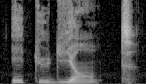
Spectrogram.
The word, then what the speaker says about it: étudiante: Okay, but then for the feminine form, elle est étudiante. Okay, T, T, T. Okay, you don't really insist on the E, but you insist quite much on the T.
